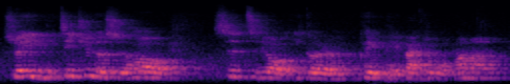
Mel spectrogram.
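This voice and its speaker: A young woman with a Taiwanese Mandarin accent giving a personal testimony at a church service, earnest and halting with restarts. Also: a little high, fairly even intonation, a little hiss or hum. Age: young adult. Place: large church hall. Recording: echoey hall, mic far off.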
